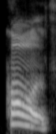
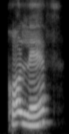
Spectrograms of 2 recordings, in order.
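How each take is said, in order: First: The ending joins the word with no syllable. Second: The ending is a separate extra syllable. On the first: The speaker calls it right. "Juntamos la L con la D" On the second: The speaker calls it wrong. "vamos a procurar que no suene el ed"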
